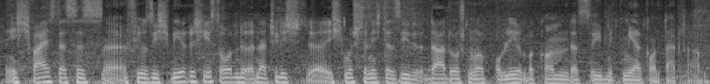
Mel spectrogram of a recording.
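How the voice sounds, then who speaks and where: Young man in his twenties with an Afghan accent, earnest and halting, radio interview clip, faint music underneath. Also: on the low side. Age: 20s. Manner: hesitant, many pauses and fillers, earnest.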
